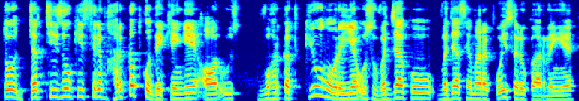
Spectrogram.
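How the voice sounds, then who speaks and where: A man's voice: fairly high pitch, a little mellow, lo-fi sound. A man giving a classroom lecture on physical education, explaining patiently with everyday examples, mixing in English terms and checking that students understand.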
